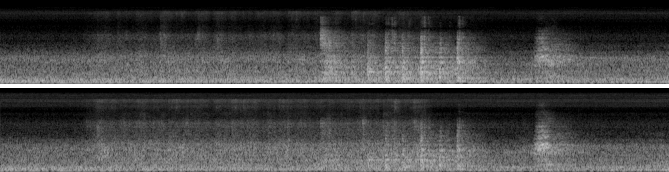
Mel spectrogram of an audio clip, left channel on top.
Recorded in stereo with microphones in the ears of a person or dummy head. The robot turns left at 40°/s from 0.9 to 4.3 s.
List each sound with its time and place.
3.2 s knocking: 60° left, 1.3 m; by 4.9 s 15° left, 1.3 m
5.3 s a whoosh: 25° right (ahead or behind), 3 m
